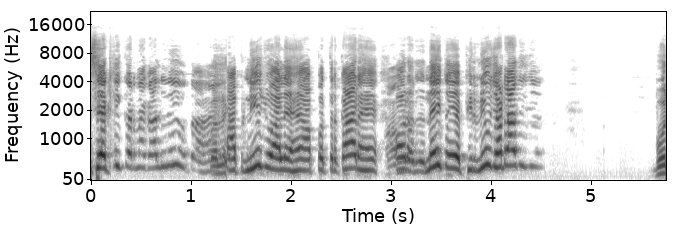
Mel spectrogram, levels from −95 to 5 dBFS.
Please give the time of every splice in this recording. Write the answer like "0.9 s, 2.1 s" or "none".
1.3 s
